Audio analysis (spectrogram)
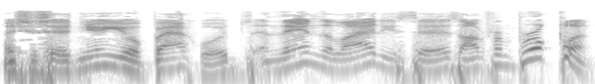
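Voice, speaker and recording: A man's voice: fairly high pitch, lively intonation, normal speed, bright, forceful tone, breathy edge, muffled recording. A man presenting and explaining recorded clips in a casual, hesitant way, with many fillers and restarts. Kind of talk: casual explanatory talk over played clips.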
